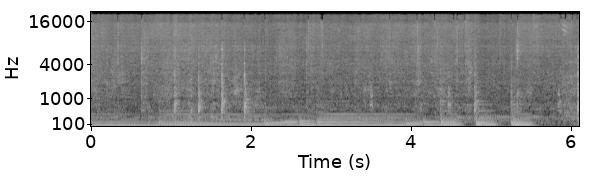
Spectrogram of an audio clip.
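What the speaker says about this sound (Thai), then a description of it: "ผัดทุกอย่างให้เข้ากันให้หมดเลยนะครับ" Spaghetti stir-frying with sausage and tomato sauce in a pan gives a continuous sizzle broken by repeated scraping stir strokes, close and moderately loud, with a low steady hum beneath and no speech.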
